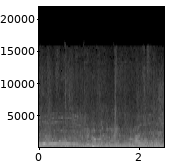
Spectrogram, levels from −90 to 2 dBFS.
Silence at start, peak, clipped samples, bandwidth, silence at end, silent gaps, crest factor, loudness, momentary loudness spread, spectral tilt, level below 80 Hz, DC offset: 0 s; -20 dBFS; under 0.1%; 16 kHz; 0 s; none; 18 dB; -38 LUFS; 3 LU; -5.5 dB/octave; -42 dBFS; under 0.1%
